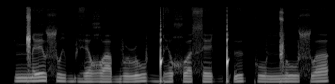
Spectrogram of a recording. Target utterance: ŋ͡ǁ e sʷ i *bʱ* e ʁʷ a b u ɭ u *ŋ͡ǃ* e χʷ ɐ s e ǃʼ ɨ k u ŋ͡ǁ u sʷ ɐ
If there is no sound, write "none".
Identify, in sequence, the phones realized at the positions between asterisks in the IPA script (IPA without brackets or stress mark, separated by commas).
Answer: bʱ, ɡ͡ǃ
